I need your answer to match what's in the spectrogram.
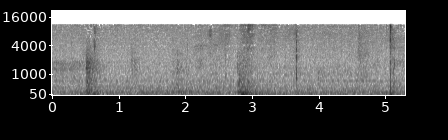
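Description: A back door is pulled shut with a solid low thud midway, framed by a couple of lighter clicks and knocks, with steady background hum and no talking.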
